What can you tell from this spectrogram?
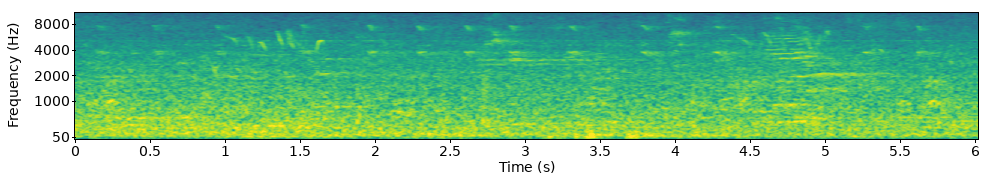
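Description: Outdoor ambience: a steady low rumble of background noise with faint, high bird chirps scattered through it, and one brief thump about halfway.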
